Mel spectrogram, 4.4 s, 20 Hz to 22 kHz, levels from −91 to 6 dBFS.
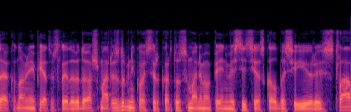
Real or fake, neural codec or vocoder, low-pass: real; none; 7.2 kHz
